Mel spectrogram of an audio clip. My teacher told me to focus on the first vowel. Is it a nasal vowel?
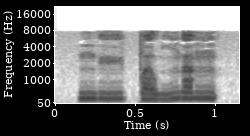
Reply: no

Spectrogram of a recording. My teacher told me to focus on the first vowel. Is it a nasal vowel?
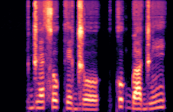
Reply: yes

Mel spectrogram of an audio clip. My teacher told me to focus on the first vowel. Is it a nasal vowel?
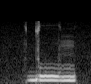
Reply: no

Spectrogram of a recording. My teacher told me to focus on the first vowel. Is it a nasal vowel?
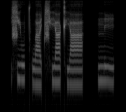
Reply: no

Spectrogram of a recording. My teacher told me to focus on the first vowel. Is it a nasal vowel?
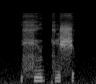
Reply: no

